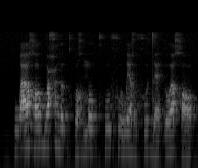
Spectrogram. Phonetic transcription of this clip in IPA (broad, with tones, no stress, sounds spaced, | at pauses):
w a˧˥ ɐ̯ ʁ ɔ˧˥ ɡʷ ɛ˧˥ ħ ɦ ə˧˥ kʷʰ ə˨ ʁ m o˥˧ kʷʰ ɯ˧˥ xʷ ə˥˧ w e˥˧ ʁ xʷ ə˧˥ d ɛ˨ ɗ o˧˥ ɐ̯ χ ɔ˨˩˦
